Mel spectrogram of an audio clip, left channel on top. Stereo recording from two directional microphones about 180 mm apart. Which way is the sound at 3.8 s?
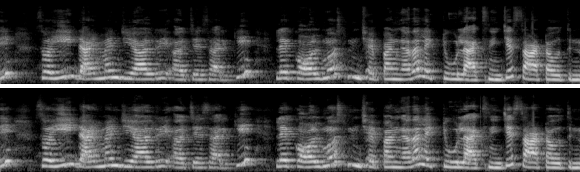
30° left (ahead or behind).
